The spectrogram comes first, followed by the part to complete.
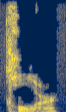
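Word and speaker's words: QOR: Plus the rack mount portion, which is called the Core, and that's spelled Q-O-R.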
